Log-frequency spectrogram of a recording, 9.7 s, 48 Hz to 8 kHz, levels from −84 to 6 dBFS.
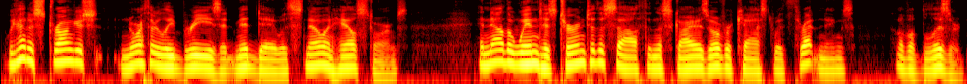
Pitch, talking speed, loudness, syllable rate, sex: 135 Hz, 200 wpm, -19 LUFS, 5.2 syllables/s, male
